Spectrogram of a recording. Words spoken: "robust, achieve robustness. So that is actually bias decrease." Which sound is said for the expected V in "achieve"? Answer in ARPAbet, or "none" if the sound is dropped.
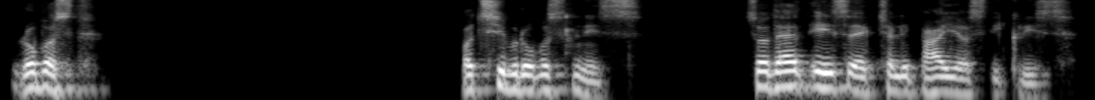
B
